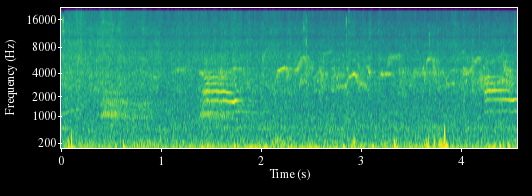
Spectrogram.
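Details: Stray cat in a park calling out to a passer-by: three short, clear meows with stacked harmonics, spaced unevenly across a few seconds, over a steady low rumble and scattered chirping of small birds in the background.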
